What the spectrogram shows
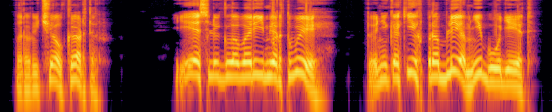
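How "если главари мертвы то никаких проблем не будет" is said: self-assured, certain, confident voice, pitched up. Narrator reads Mitchell answering Carter, confident. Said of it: "уверенно заявил Митчелл".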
